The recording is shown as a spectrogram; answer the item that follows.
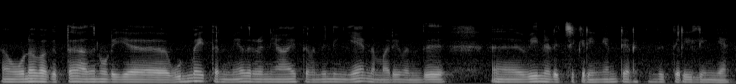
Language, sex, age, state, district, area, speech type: Tamil, female, 30-45, Tamil Nadu, Salem, urban, spontaneous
